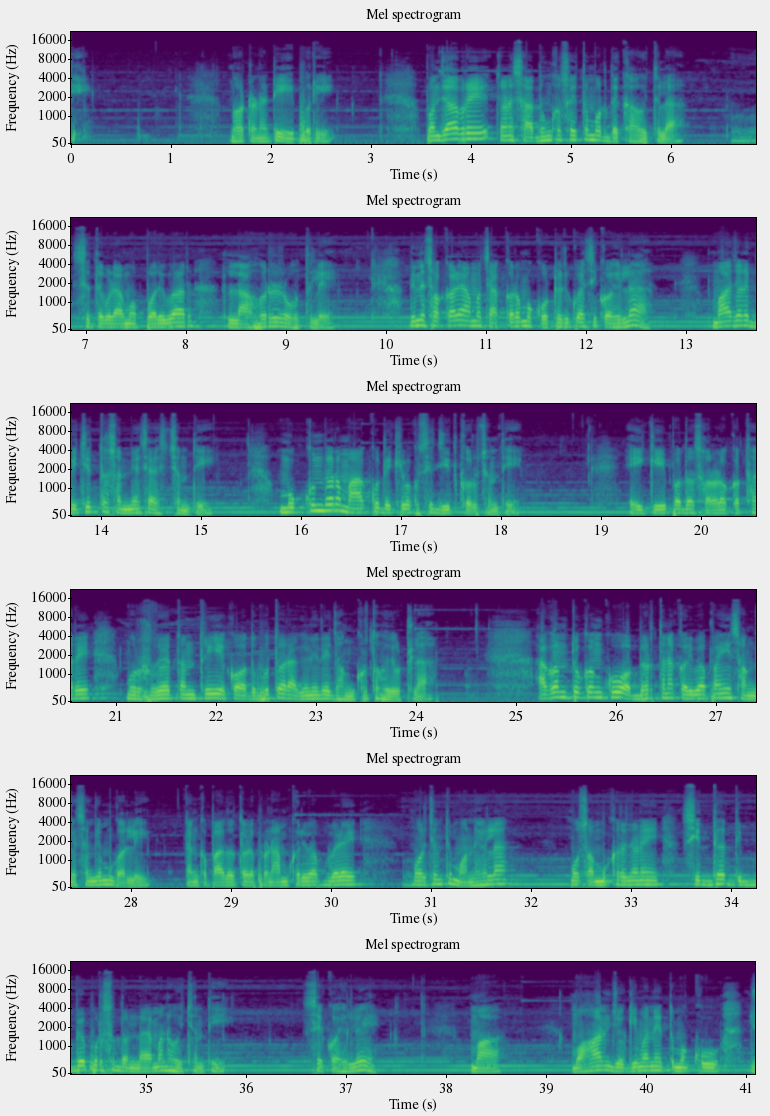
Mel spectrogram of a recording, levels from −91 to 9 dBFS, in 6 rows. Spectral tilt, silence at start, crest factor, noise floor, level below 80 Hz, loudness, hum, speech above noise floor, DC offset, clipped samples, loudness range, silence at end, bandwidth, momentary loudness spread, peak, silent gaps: -6.5 dB/octave; 0 s; 16 dB; -43 dBFS; -42 dBFS; -16 LUFS; none; 28 dB; under 0.1%; under 0.1%; 3 LU; 0 s; 15.5 kHz; 15 LU; 0 dBFS; none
